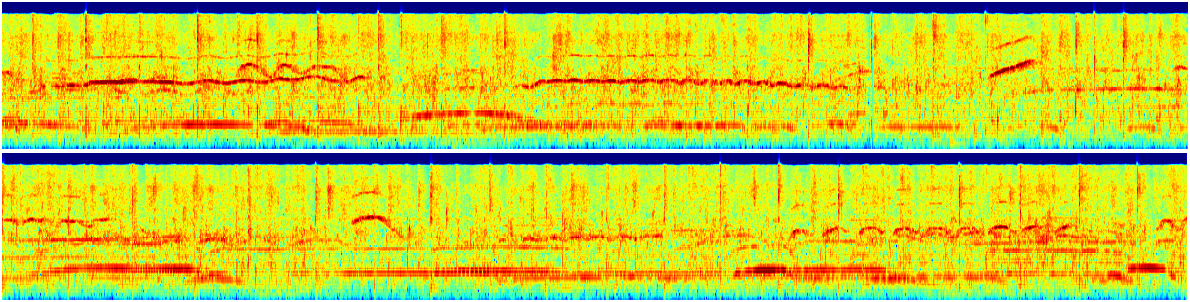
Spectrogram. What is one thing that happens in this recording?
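A man sings into a microphone over loudspeakers.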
